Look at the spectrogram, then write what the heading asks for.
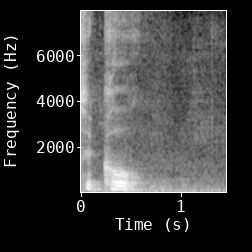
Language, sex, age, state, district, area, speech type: Punjabi, male, 18-30, Punjab, Shaheed Bhagat Singh Nagar, rural, read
